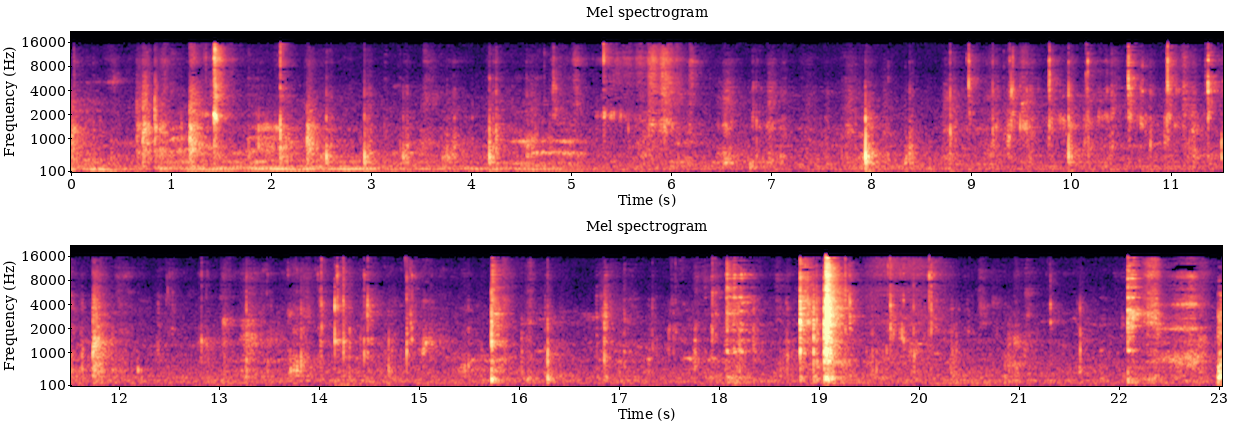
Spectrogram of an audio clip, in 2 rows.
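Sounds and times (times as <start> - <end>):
chewing with wet mouth clicks: 6.5 - 21.8.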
